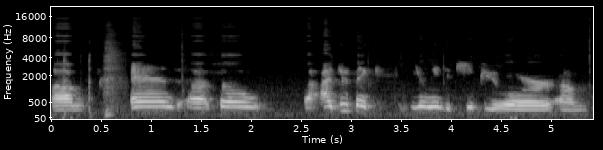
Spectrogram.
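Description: A man speaking as a talent agent guest, giving advice in an earnest, halting, conversational way over the telephone. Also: a little high, huge pitch swings, gravelly. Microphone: telephone call. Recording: muffled narrow phone line.

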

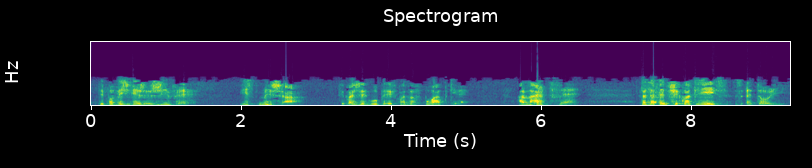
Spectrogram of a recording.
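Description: An actor playing a pompous, bootlicking, dim trainee who recites ponderously in muddled officialese for a radio satire, in a very husky voice. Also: male voice, mid-range voice, slight background noise. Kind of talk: satirical radio cabaret acting. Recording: tinny, band-limited radio recording.

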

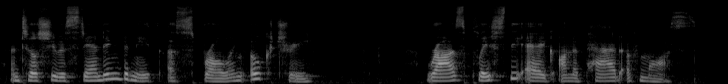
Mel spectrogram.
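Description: A woman in her forties reading a children's story aloud in an expressive narrating style. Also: on the low side, slightly rough. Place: indoors by a brick fireplace.

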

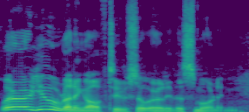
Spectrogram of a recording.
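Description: A man playing a sly wolf in a fairy-tale audio drama, with a husky voice. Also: on the low side, wildly swooping pitch, normal speed, no room sound. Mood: slyly polite. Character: sly male wolf greeting a young girl.

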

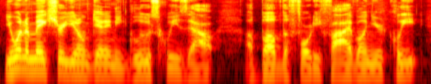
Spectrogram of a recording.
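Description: A man's voice: on the low side, brisk. A middle-aged man hosting a woodworking vlog, talking casually and rambling with self-deprecating humor as he works in his small garage workshop, recorded on a clip-on mic. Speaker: woodworking channel host. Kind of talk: casual how-to vlog talk.

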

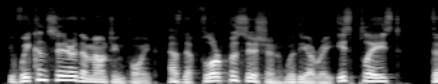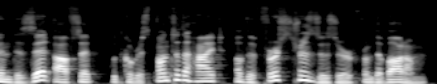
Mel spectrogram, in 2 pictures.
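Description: Male tutorial narrator, mid-pitched, instructional and measured, with varied, lively intonation. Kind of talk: scripted software tutorial narration.

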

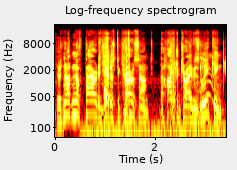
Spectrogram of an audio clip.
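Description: A man as high-voiced young space adventurer. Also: expressive, fast, very noisy, close to an everyday voice. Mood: urgent. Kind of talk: animated video game cutscene acting.

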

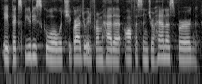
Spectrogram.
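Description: Smooth-voiced woman lecturing from a podium. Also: medium pitch, flat delivery, moderate pace. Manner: hesitant, many fillers and restarts. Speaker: lecturer answering audience questions. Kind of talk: academic Q&A talk. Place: large hall with an audience. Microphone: podium microphone.

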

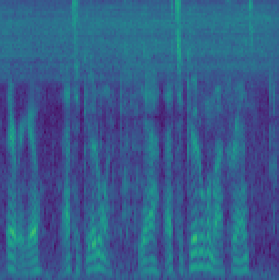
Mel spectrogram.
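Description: A man vlogging while fishing outdoors by a canal, talking casually and breaking into excited exclamations. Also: mid-range voice, fast talker, a little hiss or hum. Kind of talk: casual fishing vlog narration.

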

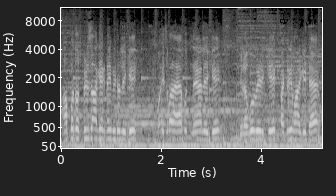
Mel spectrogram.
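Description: A man's voice: sits high, level tone, a little fast. A young man vlogging casually as he walks through a street market, talking to the camera held at arm's length and saying "matlab" often. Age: young adult. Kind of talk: walking market tour vlog. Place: crowded outdoor street market. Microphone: action camera held at arm's length. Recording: loud crowd and music behind. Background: loud crowd and music.

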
